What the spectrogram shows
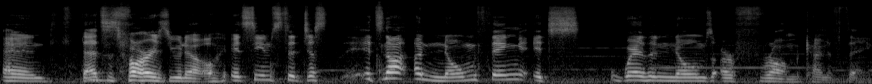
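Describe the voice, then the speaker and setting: A man's voice: on the high side, lively intonation, faint music behind. A man narrating a tabletop role-playing game as game master, hesitating often with ums and uhs. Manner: slow, halting narration full of ums and uhs.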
